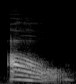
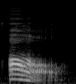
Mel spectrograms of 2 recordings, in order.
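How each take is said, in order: First: It ends with an ow vowel instead. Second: It ends with a dark L sound.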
